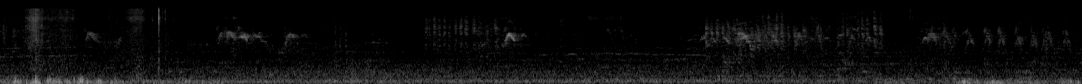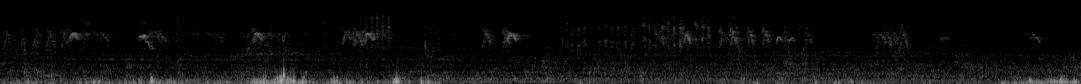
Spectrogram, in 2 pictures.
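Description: Small birds chirping, short high calls repeated on and off. A few low thumps break in, the loudest about halfway through.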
